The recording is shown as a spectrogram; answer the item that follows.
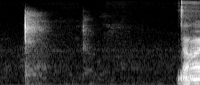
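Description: One short, sharp click-like hiss about a quarter second in, with a much fainter one a little later, in an otherwise silent pause; a man's voice starts near the end.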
